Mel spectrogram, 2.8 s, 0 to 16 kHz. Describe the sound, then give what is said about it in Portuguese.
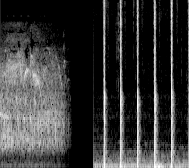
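A brief muffled sound fades into a short silence, then a man knocks on the door of his friend's house at around 10 in the morning, about six times in a steady, evenly spaced rhythm, each rap sharp. “Por volta das 10 horas da manhã, ele bate a porta da casa de Paulo.”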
